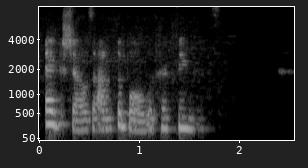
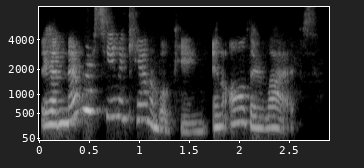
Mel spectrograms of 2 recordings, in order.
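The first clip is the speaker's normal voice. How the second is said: usual speaking voice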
